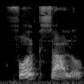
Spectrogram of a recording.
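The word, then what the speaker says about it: folcsalo: So, folksalo, folk means folk. It's just spelled with a C instead of a K.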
